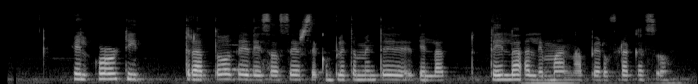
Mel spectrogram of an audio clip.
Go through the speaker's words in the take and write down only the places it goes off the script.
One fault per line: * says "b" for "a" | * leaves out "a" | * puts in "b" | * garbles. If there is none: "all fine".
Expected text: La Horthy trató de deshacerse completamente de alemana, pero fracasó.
* says "El" for "La"
* puts in "la tutela"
